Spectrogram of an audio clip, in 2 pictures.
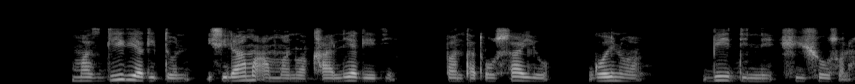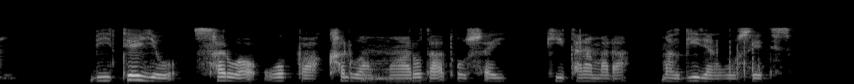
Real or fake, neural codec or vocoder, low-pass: real; none; 5.4 kHz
